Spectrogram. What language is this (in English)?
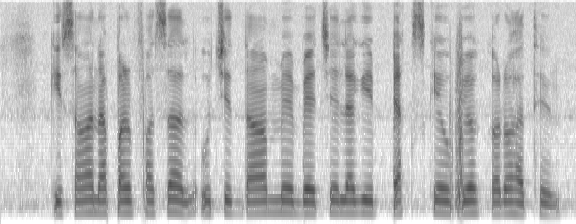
Magahi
